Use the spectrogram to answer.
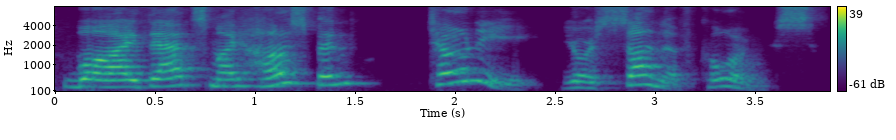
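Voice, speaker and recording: A woman's voice: on the high side, sing-song, takes it slowly, a bit bright, heavily acted. A woman playing a hospitable young widow and mother in an amateur radio play. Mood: gracious.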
